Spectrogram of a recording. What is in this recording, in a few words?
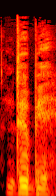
"dwbe", Apatani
